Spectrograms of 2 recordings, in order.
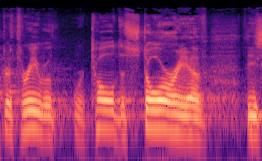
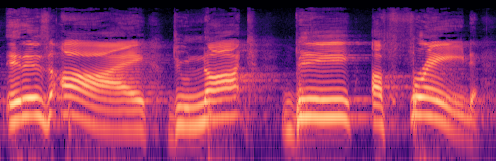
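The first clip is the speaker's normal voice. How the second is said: slow, stretched-out proclamation; declaring Jesus' words; 3 semitones higher, much slower than usual. Acted. Preacher quotes Jesus to the congregation, slow and emphatic. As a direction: draw each word out solemnly. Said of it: "But Jesus said to them".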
